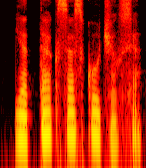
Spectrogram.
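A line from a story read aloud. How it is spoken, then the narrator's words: Quiet. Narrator (Russian): сказал он тихо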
